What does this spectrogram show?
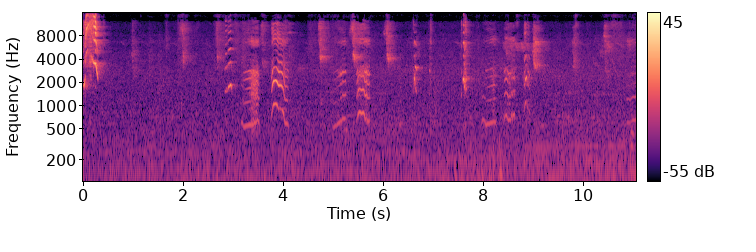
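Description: A monkey gives a string of shrill, arching squeals, distressed at being left alone.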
